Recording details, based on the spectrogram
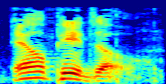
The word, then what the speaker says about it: elpizo: The post-positive conjunction de is the conjunction of contrast, correctly translated but, and then we have elpizo. Elpizo. Looks like that in the Greek, E-L-P-I-Z, long O.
